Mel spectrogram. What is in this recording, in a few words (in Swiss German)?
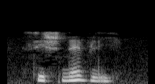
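"nawwlig", Alsatian; meteo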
